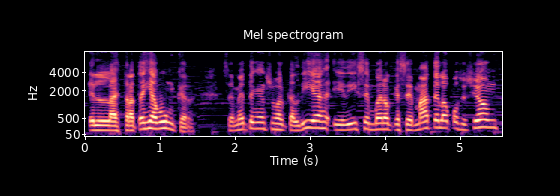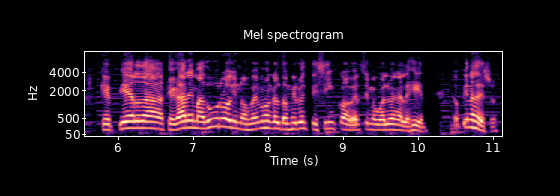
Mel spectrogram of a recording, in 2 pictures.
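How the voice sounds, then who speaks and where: A man with a Venezuelan accent and a slightly high voice conducts a political interview. He talks conversationally and puts direct, opinionated questions, with faint music underneath. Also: fairly quick.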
